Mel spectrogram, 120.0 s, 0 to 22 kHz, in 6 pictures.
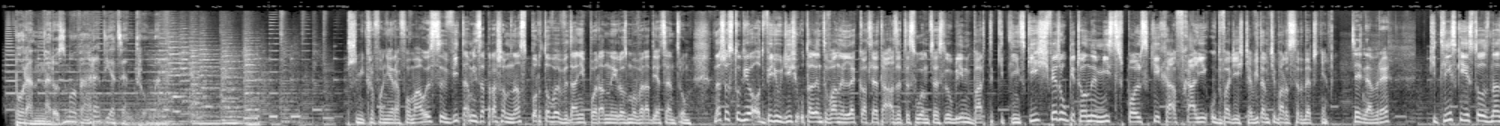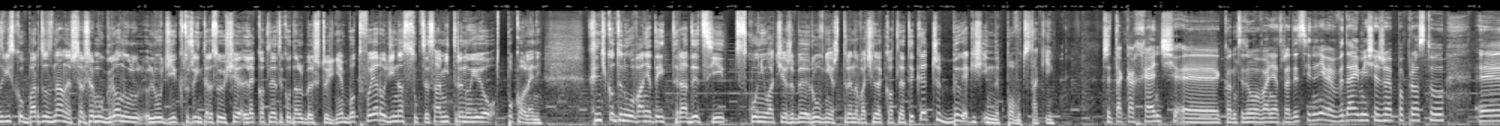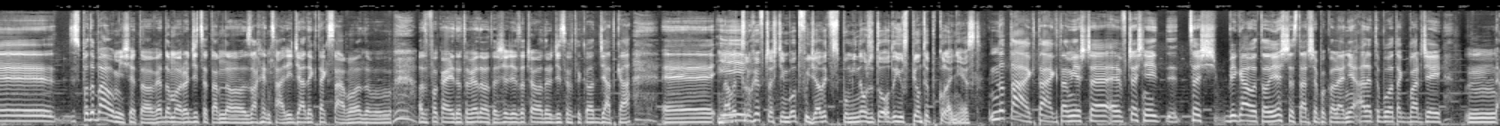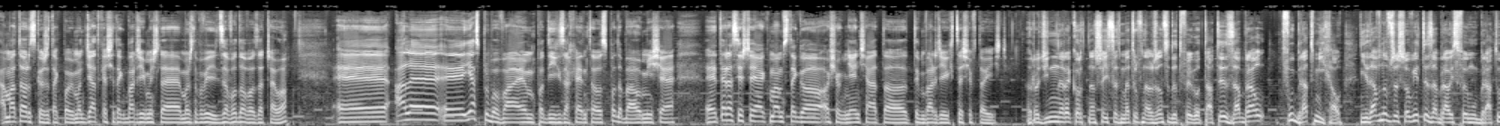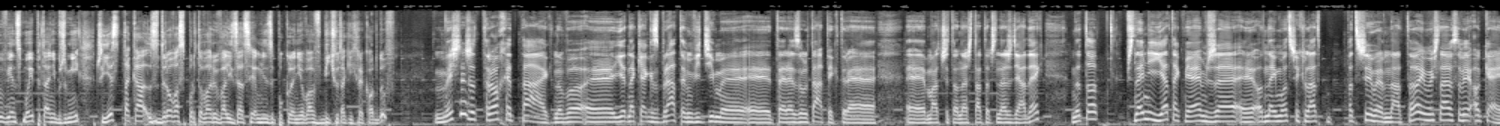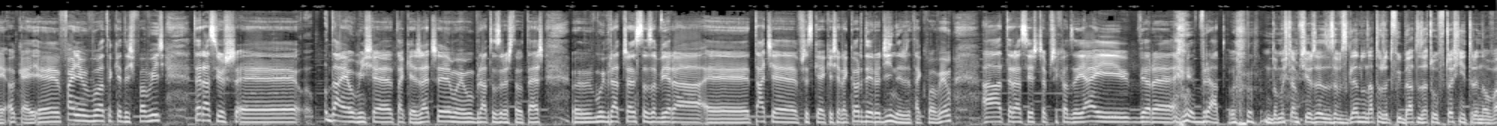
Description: Rozmowa-po-edycji.mp3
